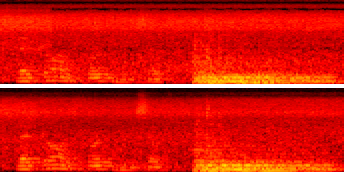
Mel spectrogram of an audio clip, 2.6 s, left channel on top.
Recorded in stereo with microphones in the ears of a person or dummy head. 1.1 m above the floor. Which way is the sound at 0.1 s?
20° left (ahead or behind).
